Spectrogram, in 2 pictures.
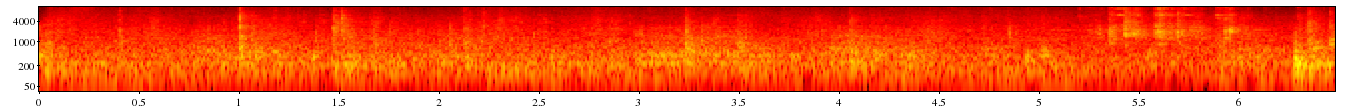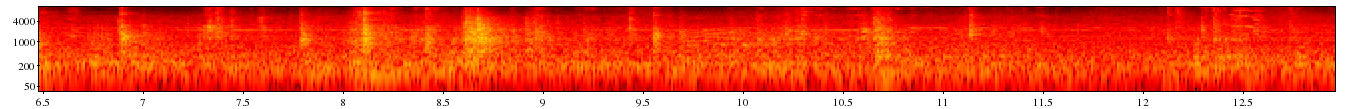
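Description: Rolling suitcase wheeled along a carpeted hallway: a steady low rumble of the wheels with scattered clicks and rattles from the luggage and footsteps, busiest around the middle.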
